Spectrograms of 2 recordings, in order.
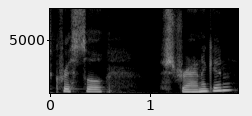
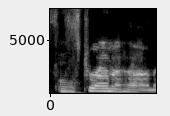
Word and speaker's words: Stranahan: names, but mostly as Crystal Strangan. Did I get that right? Close. Stranahan. It's true. Irish silent G for the win.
